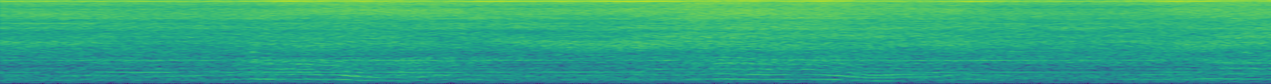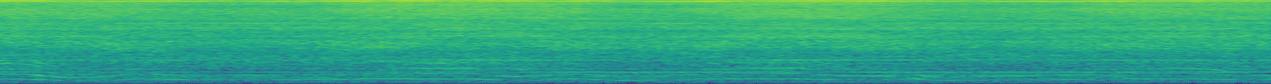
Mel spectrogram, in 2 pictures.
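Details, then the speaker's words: Bissell upright vacuum, belt replaced a few months earlier and unused since: even high motor whir with steady hiss, no slipping squeal or flapping; belt has aged best of all, agitation good, running normally. "pretty good so far this is the best belt that's aged out of all of these which is pretty impressive"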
